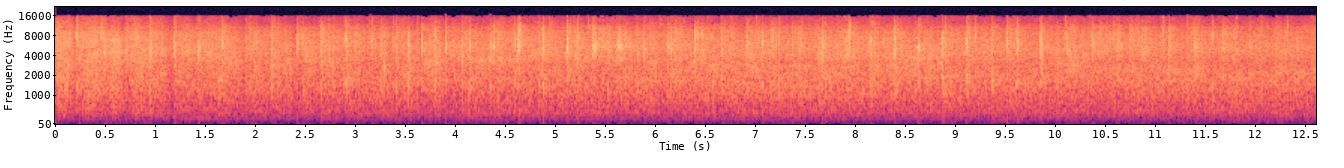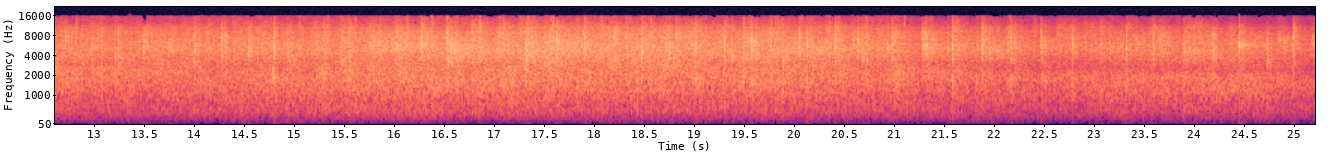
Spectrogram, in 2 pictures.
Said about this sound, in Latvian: Šodien viņa priesterības jubilejā apsveicam visi ar aplausiem!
